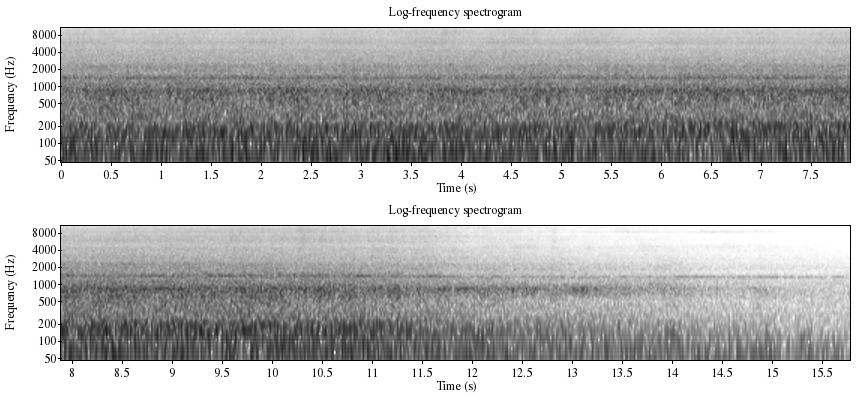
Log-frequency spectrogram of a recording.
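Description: Shinkansen trains passing at speed: a steady rushing rail noise with a thin high whine, fading away over the last few seconds as they recede.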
